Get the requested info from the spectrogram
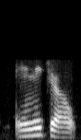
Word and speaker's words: Amy Jo: A is in apple, M is in Mary, Y is in yak, J is in Jack, O is in octopus, Amy Jo,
